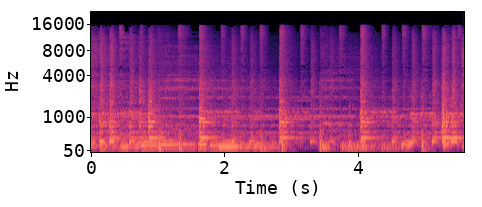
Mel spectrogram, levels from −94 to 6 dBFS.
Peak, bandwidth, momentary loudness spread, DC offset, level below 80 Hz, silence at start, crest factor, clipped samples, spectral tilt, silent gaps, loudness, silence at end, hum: -4 dBFS; 16 kHz; 7 LU; under 0.1%; -38 dBFS; 0 s; 18 dB; under 0.1%; -5.5 dB/octave; none; -23 LUFS; 0 s; none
